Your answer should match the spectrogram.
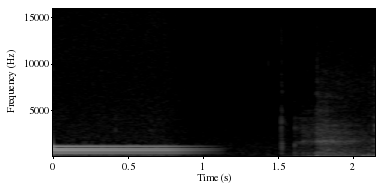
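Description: Sampled celeste notes played bone dry with no reverb. The held notes of a rising arpeggio ring on, fade a little, and stop together about a second in, leaving near silence with no tail.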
